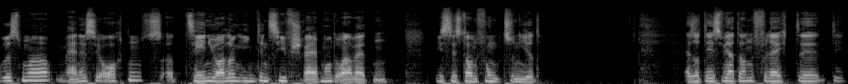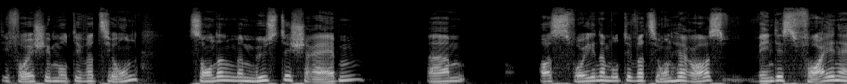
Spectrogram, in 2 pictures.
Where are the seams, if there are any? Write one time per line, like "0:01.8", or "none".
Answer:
none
